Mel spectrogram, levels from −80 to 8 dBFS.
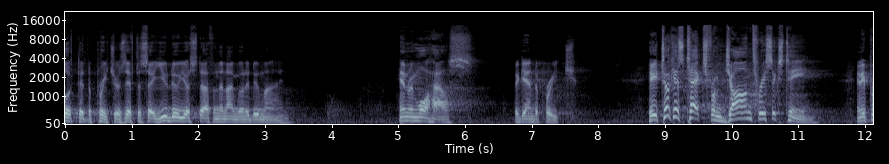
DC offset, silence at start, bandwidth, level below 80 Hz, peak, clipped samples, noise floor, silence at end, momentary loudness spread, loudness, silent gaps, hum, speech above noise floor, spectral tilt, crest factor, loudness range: under 0.1%; 0 s; 13.5 kHz; -52 dBFS; -8 dBFS; under 0.1%; -58 dBFS; 0 s; 14 LU; -25 LUFS; none; none; 34 dB; -4 dB/octave; 18 dB; 7 LU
